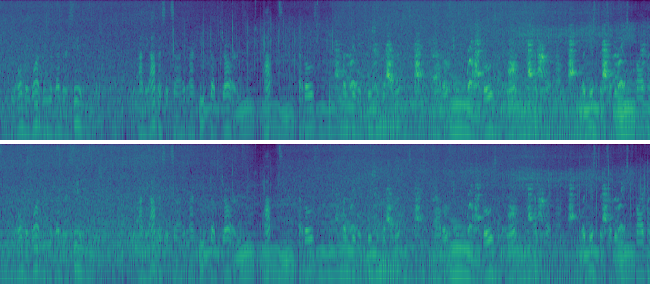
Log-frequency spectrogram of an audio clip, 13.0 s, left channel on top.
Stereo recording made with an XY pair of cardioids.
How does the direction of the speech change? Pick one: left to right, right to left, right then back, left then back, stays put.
stays put.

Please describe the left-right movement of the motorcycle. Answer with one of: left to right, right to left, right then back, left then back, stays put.
right to left.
